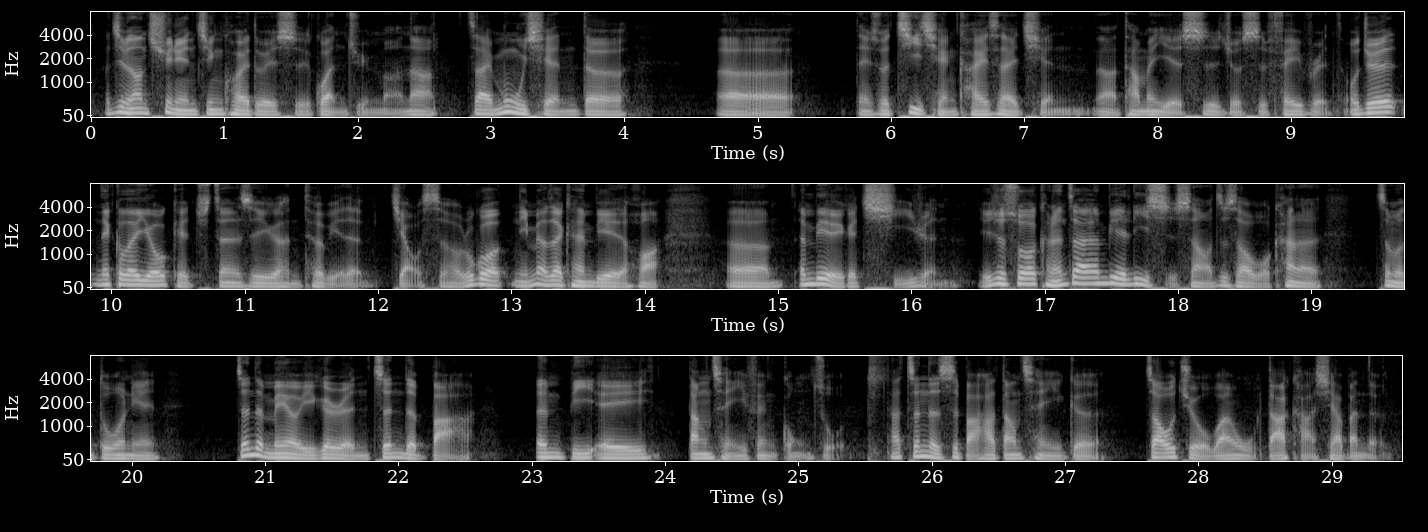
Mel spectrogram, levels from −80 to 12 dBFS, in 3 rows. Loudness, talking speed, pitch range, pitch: -19 LUFS, 300 characters per minute, 90-120 Hz, 100 Hz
